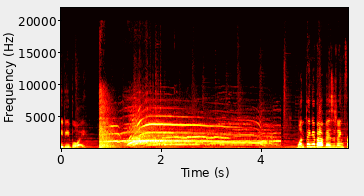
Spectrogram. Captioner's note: party favor popping; people cheering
